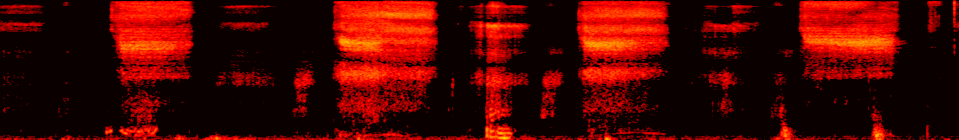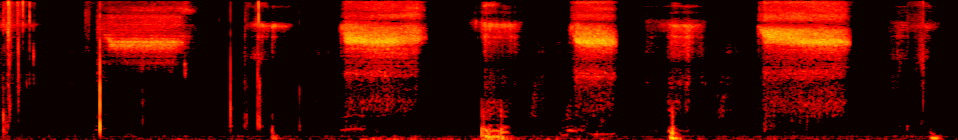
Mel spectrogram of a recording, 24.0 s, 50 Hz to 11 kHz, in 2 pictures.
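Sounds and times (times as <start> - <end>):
woman snoring: 6.0 - 6.7.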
